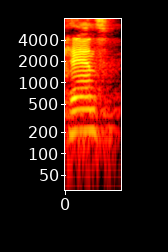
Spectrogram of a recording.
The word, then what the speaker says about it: Cairns: It's not Cairns, by the way. They pronounce it Cairns.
